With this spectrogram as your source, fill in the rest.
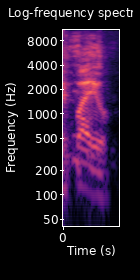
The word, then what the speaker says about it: Pio: Payo is spelled P-I-O, though yes. Along the way, girls started calling it Payo, P-A-Y-O.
